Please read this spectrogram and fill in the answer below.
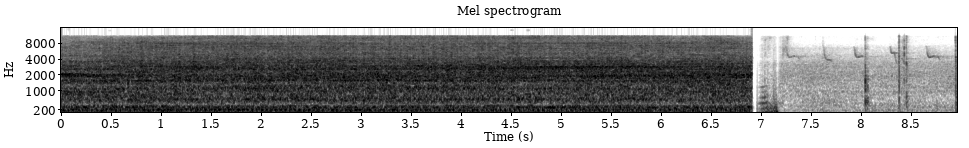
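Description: Riding lawn mower's engine running steadily while it mows, a loud, even drone with a whirring hiss over it. About seven seconds in it cuts off abruptly, leaving a quiet background with a few light clicks.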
